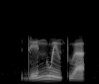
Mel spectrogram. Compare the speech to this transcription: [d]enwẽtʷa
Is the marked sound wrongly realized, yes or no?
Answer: no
